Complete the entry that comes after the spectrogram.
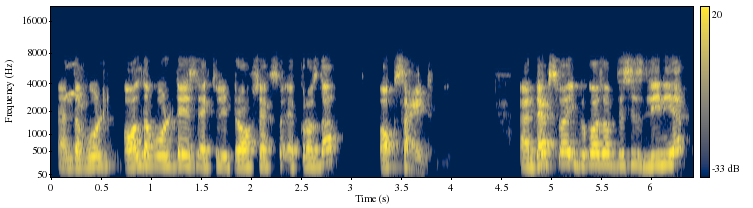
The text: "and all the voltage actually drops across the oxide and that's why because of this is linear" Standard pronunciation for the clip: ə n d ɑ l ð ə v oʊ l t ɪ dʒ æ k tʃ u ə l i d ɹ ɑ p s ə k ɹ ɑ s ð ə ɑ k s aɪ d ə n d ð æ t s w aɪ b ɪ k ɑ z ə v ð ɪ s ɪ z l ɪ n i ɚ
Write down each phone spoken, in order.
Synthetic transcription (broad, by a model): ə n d ɑ l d ə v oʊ l t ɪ z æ k tʃ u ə l i d ɹ ɑ p s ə k ɹ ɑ s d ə ɑ k s aɪ d ə n d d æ t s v aɪ b ɪ k ɑ z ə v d ɪ s ɪ z l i n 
